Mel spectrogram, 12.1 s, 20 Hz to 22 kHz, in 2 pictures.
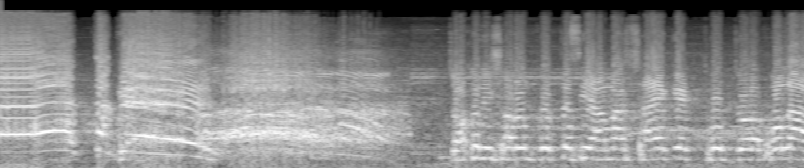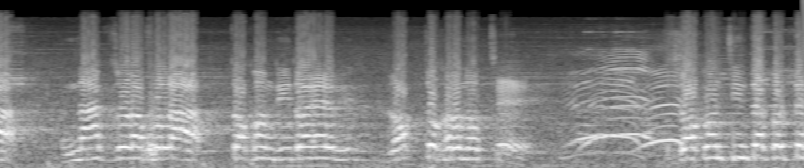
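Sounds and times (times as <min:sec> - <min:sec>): man shouting into a microphone: 0:00.0 - 0:01.8, 0:03.3 - 0:12.0
crowd of men chanting: 0:01.0 - 0:03.1.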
